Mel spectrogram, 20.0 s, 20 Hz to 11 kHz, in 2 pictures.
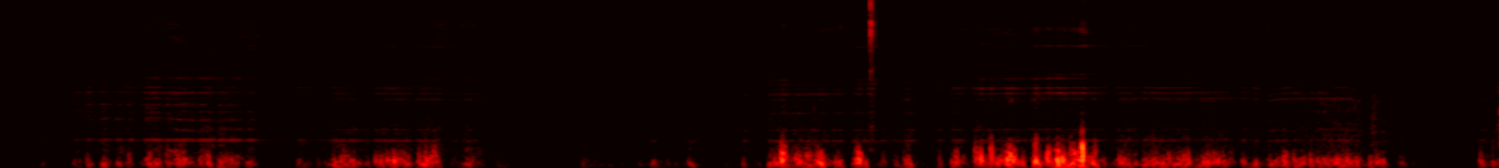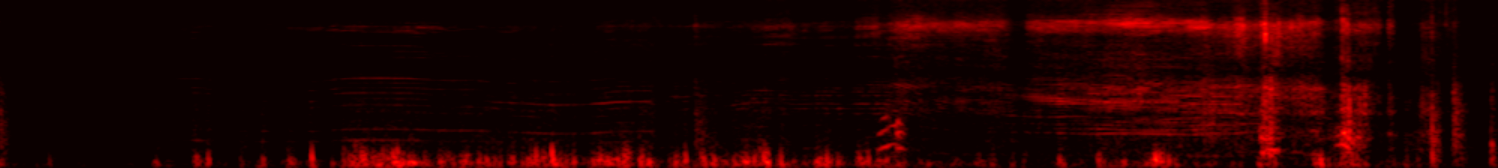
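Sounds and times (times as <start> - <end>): model jet motor whining: 0.3 - 9.4, 10.0 - 19.4
wind buffeting microphone: 5.1 - 9.4, 11.3 - 18.0.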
